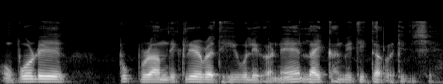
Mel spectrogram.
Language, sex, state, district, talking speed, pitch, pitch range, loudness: Nagamese, male, Nagaland, Dimapur, 200 wpm, 115 Hz, 110-125 Hz, -16 LUFS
